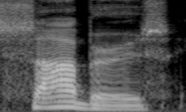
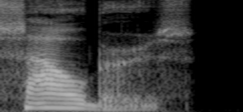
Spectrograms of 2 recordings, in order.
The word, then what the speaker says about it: Saubers: Like almost everyone else, Mr. Ricker was an exception, Billy pronounced it Sobbers instead of Saubers.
